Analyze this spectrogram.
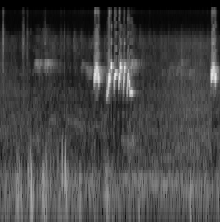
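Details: Red-whiskered bulbul morning song used for voice training: a single lively phrase of quick whistled and warbled notes midway through, a lone note at the end, and low background hum.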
